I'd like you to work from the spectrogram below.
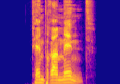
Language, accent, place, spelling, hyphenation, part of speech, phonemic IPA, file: German, Germany, Berlin, Temperament, Tem‧pe‧ra‧ment, noun, /tɛmpəʁaˈmɛnt/, De-Temperament.ogg
- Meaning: temperament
